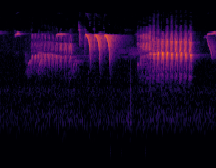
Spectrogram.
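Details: Crested tit from Portugal, where it lives in pine forest year-round: a high buzzy rattling trill, then a few sharp descending high notes, then another pulsing purr.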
